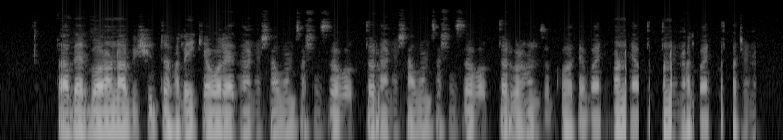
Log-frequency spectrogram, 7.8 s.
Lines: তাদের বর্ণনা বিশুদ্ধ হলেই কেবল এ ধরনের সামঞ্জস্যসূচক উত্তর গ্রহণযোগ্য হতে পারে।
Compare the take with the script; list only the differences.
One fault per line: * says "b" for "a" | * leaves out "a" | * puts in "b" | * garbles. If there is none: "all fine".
* puts in "ধরনের সামঞ্জস্যসূচক উত্তর"
* garbles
